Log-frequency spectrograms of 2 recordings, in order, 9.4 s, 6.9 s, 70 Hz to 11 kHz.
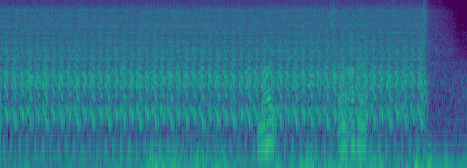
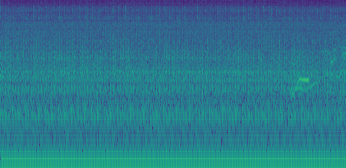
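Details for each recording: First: BMW N47 diesel with replaced timing chain, refitted engine, first start: starter churns in even beats for eight seconds without catching; fuel rail and pump drained dry, air in fuel system needs bleeding; extended cranking no-start. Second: BMW N47 diesel refitted after a broken timing chain, first start with no antifreeze in: steady, even diesel clatter at idle with a smooth low rumble, no misses, knocks or vibration; idling healthily.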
